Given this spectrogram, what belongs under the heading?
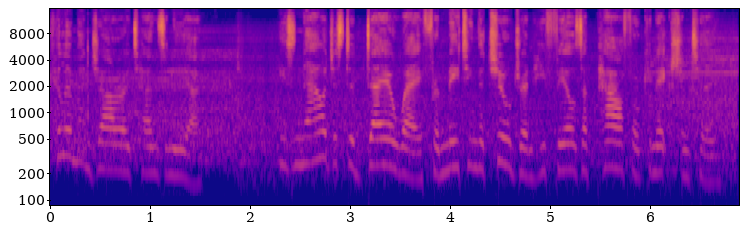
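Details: Adult narrator; normal speech.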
